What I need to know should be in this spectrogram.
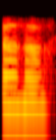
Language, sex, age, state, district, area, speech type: Kannada, female, 18-30, Karnataka, Dakshina Kannada, rural, conversation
